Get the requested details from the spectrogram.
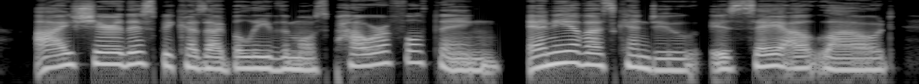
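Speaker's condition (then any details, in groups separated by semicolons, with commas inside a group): No condition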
